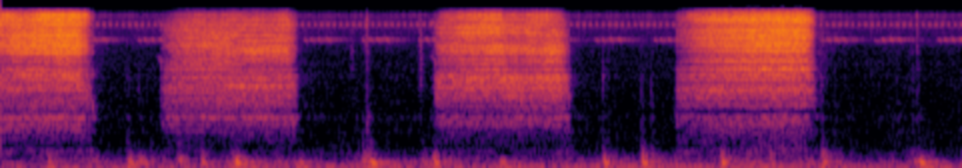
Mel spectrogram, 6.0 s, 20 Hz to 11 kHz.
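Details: Six barn owl chicks, aged between 16 and 29 days, gather at the entrance of a nest box near the Casa Palillos visitor centre in Cabañeros National Park, Castilla-La Mancha, Spain, waiting to be fed. Harsh, breathy hissing bursts repeat four times, with faint low knocks between them.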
